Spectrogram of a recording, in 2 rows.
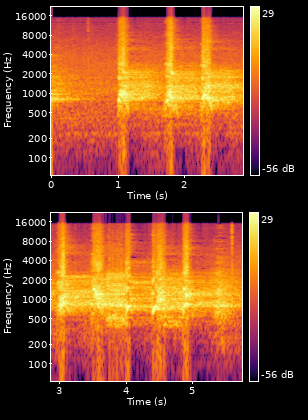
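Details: Dogs at The Barking Lot, dated 2/10/14, giving sharp barks roughly every half to one second, each bark a loud clipped burst over a steady background of overlapping yelps and chatter.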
